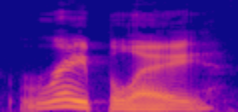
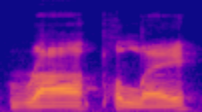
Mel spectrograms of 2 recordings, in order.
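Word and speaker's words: RapeLay: for such titles as rape lay oh yeah that's unfortunate that's an unfortunate game that's that's supposed to be pronounced raw pelay yeah come on it's Japanese yeah that's not the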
